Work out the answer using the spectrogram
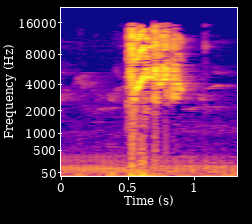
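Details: Lovebird training song for morning, noon and night: a single loud, grating, high-pitched screech lasting about half a second.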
